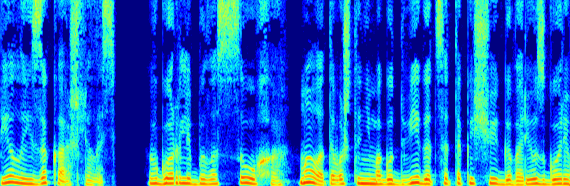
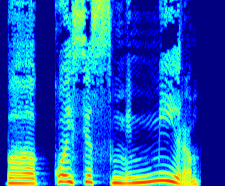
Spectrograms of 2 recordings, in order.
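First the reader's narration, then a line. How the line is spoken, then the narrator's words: Stammering voice. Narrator (Russian): заикающимся голосом произнес он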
